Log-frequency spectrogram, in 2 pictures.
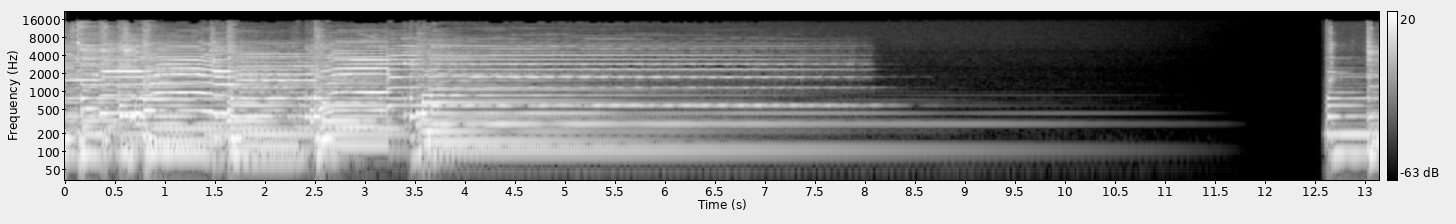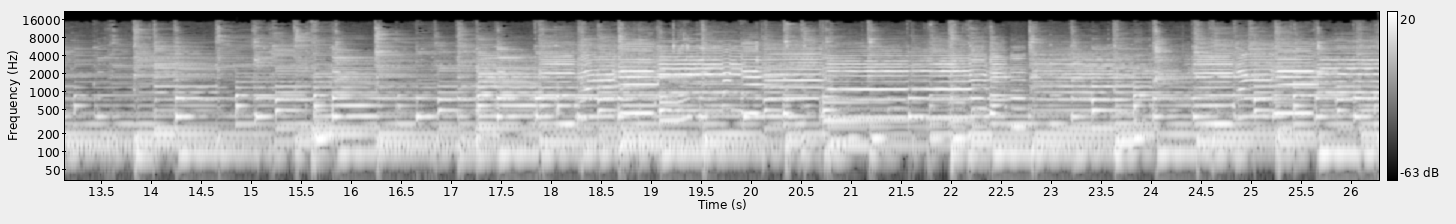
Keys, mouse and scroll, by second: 3.8 Left, 5.2 click, 7.8-17.2 drag, 17.5 click, 17.6 ctrl+z, 19.1-21.3 shift+drag, 23.2 Up, 25.9 click.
